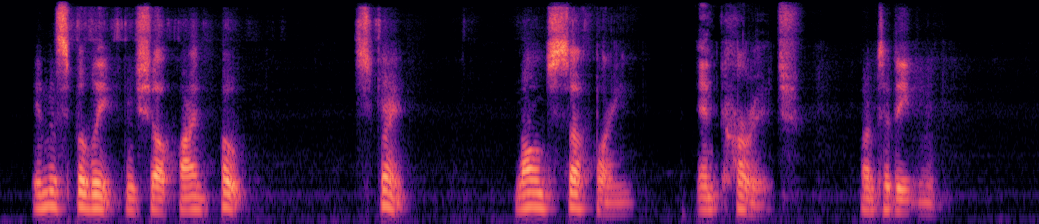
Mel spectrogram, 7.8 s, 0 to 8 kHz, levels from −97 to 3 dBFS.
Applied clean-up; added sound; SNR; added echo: neural mask model DeepFilterNet 3.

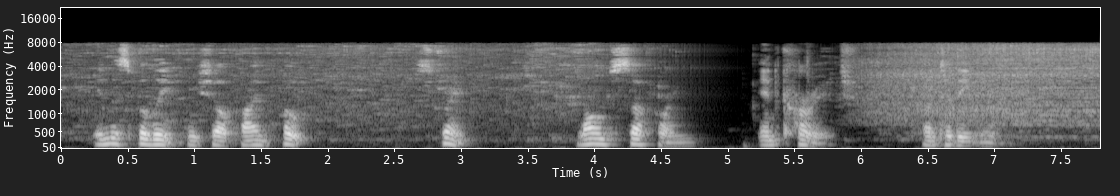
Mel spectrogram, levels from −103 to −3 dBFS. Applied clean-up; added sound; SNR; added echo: classical method log-MMSE.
